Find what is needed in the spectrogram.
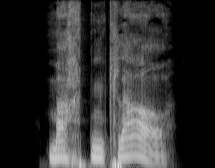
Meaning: inflection of klarmachen: 1. first/third-person plural preterite 2. first/third-person plural subjunctive II
- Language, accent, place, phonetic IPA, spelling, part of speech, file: German, Germany, Berlin, [ˌmaxtn̩ ˈklaːɐ̯], machten klar, verb, De-machten klar.ogg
